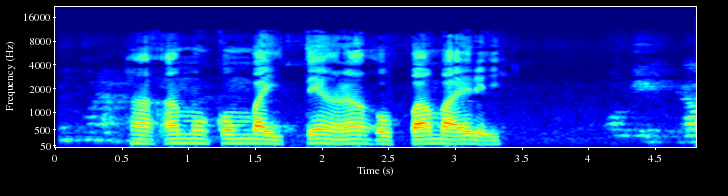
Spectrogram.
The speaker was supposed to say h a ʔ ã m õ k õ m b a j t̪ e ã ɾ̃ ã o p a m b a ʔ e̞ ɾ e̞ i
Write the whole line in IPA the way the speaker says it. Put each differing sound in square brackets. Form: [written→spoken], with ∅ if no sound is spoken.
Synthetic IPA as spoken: h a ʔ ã m õ k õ m b a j t̪ e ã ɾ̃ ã o p a m b a ʔ e̞ ɾ e̞ i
